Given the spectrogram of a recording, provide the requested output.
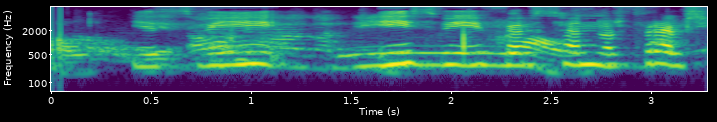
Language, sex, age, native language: Icelandic, male, 10, Icelandic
